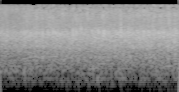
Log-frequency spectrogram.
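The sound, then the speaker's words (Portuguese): Applause from an audience greeting people by clapping, a dense, steady wash of many hands at an even level with no pauses and no speech. “Vamos falar com essas pessoas através das palmas.”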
